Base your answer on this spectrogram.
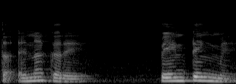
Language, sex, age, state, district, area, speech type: Sindhi, male, 18-30, Gujarat, Kutch, urban, spontaneous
